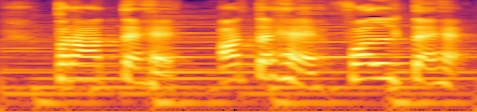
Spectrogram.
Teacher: इस अयोगवाह ध्वनि का उच्चारण करते समय मुख से ह की ध्वनि निकलती है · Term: विसर्ग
